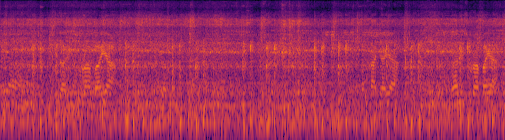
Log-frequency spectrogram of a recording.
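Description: A train rolls past at Gang Sentiong station in Jakarta, a loud, close, continuous rumble with rhythmic clickety-clack of wheels over rail joints and faint squeals, while someone talks under the noise.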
